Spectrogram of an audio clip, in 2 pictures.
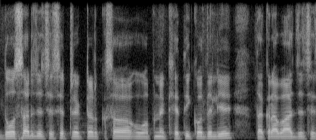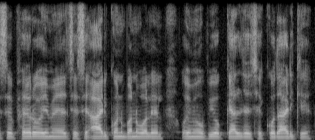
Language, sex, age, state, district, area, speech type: Maithili, male, 45-60, Bihar, Muzaffarpur, rural, spontaneous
